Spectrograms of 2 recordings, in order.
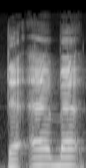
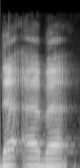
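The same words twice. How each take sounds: First: The vowel after the glottal stop is long. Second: The vowel after the glottal stop is short. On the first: The speaker calls it wrong. "jangan dibaca da'aba, da'aba. Jadi uh, seolah-olah terbaca panjang" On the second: The speaker calls it right. "Jadi da'aba pendek ya"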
